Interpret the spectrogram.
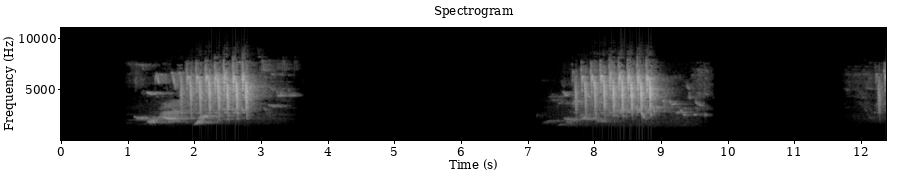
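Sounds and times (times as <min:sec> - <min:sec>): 
common chaffinch singing: 0:01.1 - 0:03.6, 0:07.4 - 0:09.8, 0:12.0 - 0:12.3.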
